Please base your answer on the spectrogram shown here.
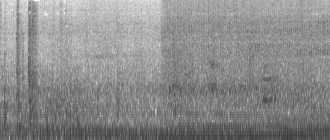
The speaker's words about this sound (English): The van drives off with Lucien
